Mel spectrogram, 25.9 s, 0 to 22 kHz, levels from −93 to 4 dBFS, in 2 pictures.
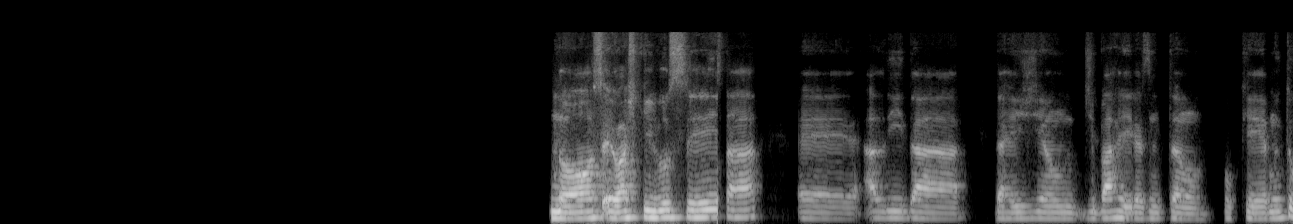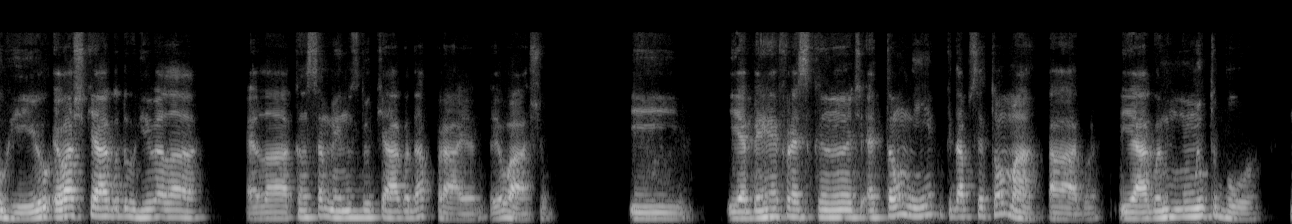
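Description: At 7.17 s the speech skips ahead: about a third of a second was discarded while later audio was already queued, so the two sides join abruptly with no gap. From 7.26 to 8.73 s a jitter buffer speed-up trims short pitch-period segments to drain excess delay, running speech at 111% speed, same pitch, sounding rushed.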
